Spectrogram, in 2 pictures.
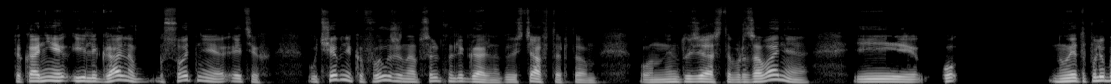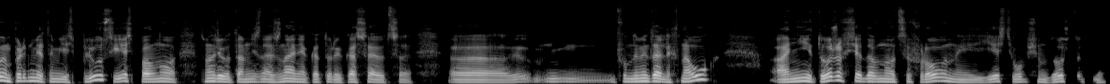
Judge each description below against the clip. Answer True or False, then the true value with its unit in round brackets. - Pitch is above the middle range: False (125 Hz)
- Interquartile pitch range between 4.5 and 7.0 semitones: True (4.9 semitones)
